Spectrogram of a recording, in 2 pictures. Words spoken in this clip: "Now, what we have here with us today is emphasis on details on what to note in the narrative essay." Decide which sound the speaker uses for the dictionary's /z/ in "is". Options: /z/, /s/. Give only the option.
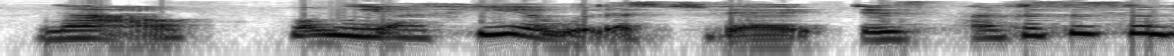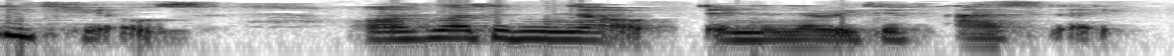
/z/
